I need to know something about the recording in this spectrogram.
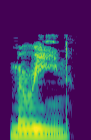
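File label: "marine", British; Flora and fauna, agriculture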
